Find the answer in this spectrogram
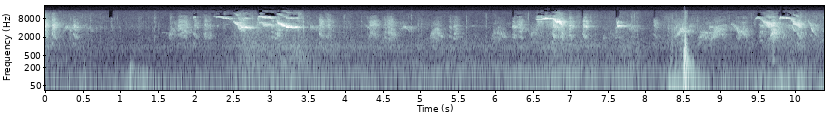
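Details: Starlings busy at a garden bird table for lunch, with scattered grating squawks and short whistled notes arriving in clusters, quiet gaps between, and one sharp thud near the end.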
